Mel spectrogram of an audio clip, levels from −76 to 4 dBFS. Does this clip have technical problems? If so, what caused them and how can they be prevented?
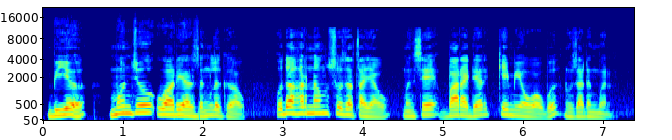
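Yes. At 1.94 s there's a 20 ms gap, and from there to the end the speech sounds duller: nothing comes through above 11.2 kHz, and a faint new background noise sits well under the speech, with no real jump in level. That pattern points to an input switched to a poorer device mid-recording, likely a different mic or a headset profile taking over. To prevent it, lock the input device in the OS and the app before recording.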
